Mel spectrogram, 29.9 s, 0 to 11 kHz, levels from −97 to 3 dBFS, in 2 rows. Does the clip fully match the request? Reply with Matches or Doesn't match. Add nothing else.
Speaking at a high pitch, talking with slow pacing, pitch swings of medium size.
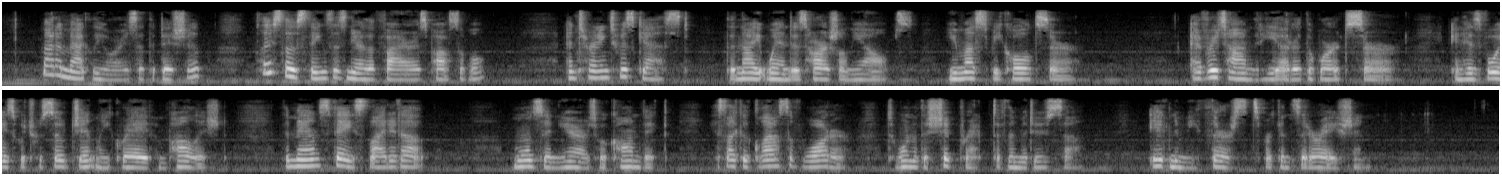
Doesn't match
